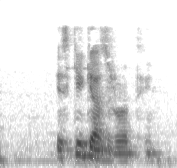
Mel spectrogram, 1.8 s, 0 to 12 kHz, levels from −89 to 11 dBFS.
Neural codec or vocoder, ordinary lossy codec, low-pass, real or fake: none; MP3, 96 kbps; 7.2 kHz; real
